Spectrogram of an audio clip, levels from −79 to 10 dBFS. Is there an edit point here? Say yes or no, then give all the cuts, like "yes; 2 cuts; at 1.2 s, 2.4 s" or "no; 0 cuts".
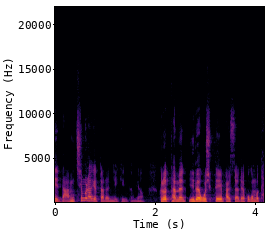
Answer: yes; 1 cut; at 2.6 s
